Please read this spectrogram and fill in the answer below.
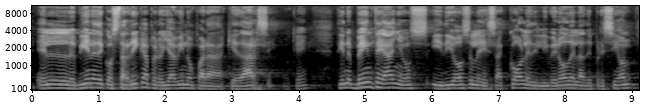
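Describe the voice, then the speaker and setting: A man's voice: mid-range voice, slow pace. A man hosting in church, introducing a guest in an upbeat way and calling for amens and applause. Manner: upbeat, calls for amen and applause. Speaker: church host. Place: church hall. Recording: reverberant church hall.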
